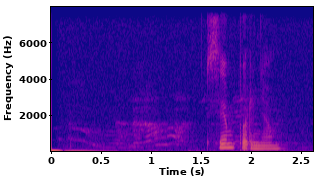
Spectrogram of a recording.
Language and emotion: Russian, neutral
